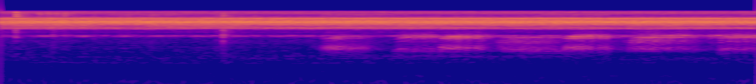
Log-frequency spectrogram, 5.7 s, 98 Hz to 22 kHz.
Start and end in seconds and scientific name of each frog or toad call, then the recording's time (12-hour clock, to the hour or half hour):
2.2	5.6	Boana albopunctata
11:30pm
